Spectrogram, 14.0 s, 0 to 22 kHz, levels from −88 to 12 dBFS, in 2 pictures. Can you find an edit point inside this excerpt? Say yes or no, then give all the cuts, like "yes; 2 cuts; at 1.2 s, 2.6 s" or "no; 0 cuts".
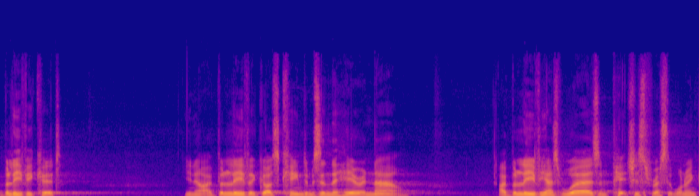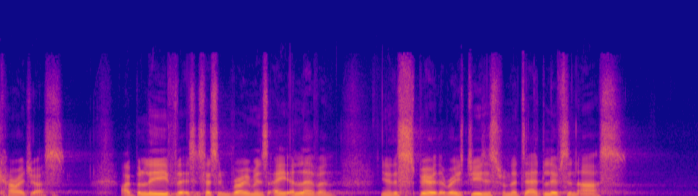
no; 0 cuts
